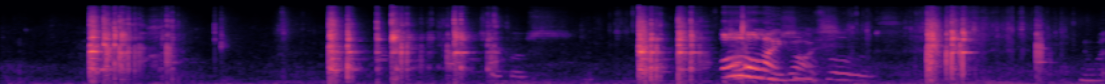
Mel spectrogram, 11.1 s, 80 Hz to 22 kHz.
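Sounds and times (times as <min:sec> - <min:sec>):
spray can clattering on concrete: 0:09.2 - 0:10.6.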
